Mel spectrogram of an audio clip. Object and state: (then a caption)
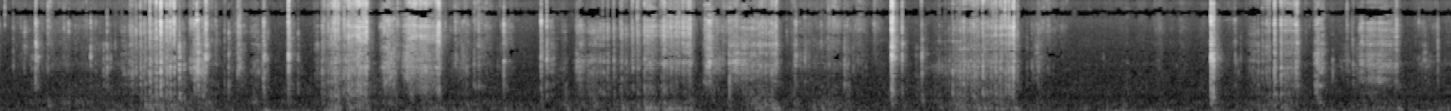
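Bar soap being scraped. A metal blade scrapes shavings off a dry, solid green-and-white striped bar of soap held in the hand. Bursts of crisp, bright scraping and crackling come in uneven strokes with short sharp clicks and quiet gaps between them.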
